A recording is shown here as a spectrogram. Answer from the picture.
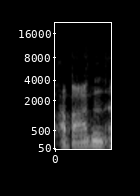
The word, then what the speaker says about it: Abaddon: By the way, I was going to say the reason why I call it Abaddon is because it's like a Games Workshop thing. It's a Warhammer thing. It's that's a pronunciation for that.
